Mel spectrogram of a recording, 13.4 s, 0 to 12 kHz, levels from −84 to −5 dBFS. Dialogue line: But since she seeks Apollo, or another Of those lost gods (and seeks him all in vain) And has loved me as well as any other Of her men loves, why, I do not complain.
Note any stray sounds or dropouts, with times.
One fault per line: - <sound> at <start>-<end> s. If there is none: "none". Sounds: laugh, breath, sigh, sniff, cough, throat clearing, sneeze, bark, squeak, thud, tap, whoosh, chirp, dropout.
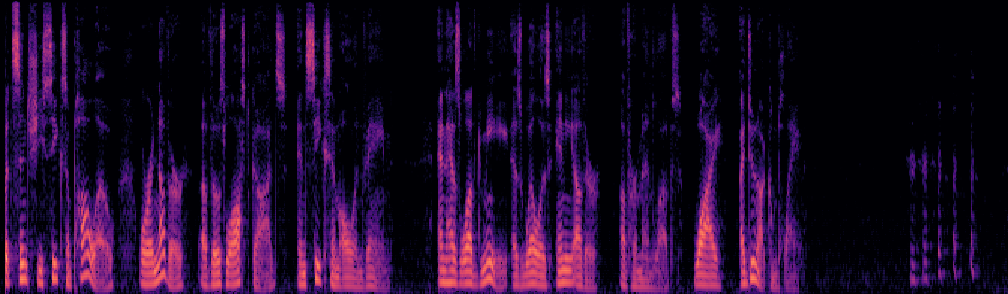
- laugh at 12.1-13.1 s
